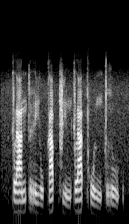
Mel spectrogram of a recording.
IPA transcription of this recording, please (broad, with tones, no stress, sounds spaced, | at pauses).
k l a˦˥ n p r iː˨˩ w k a˥˩ p̚ f i˩˦ n k l a˦˥ t̚ kʰ w ɯ˩˦ ŋ k r u˨˩ ʔ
